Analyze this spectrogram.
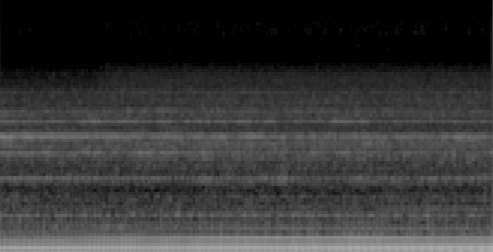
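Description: Low bass sine test tone played through a rebuilt Soundstream car amplifier during a sine-sweep test, a steady hum that grows slowly louder.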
